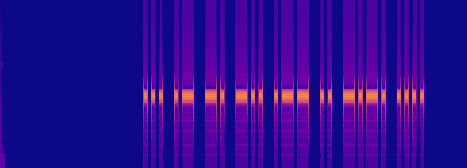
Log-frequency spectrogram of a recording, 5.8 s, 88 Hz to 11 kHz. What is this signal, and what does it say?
Morse code, heard as a keyed tone, about 25 wpm, 690 Hz. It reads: SANDWICH
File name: 8 Letter Words - First 3 Letters Given - 25wpm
